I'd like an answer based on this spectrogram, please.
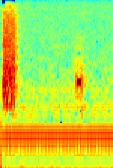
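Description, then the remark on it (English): A radio repeater's identification tone: a quick burst of static, then a low steady hum and one short, clean beep near the end, fairly quiet and with no voices. “for ID, as the tones just went off.”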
